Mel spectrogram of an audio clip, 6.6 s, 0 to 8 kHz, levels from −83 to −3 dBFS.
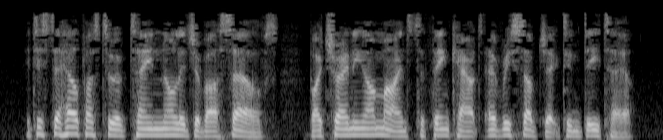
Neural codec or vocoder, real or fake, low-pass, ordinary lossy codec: none; real; 7.2 kHz; MP3, 24 kbps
